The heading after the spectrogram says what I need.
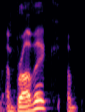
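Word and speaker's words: Abramović: Abramovic.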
